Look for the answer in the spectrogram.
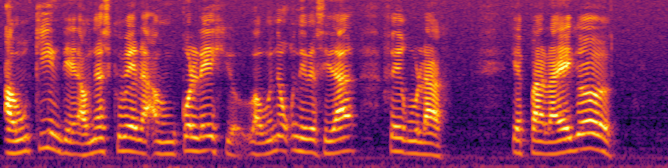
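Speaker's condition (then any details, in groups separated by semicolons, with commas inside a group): Down syndrome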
